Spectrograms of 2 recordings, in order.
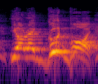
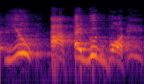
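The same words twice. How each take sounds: First: Loud, high praise to a son; loud affirmation. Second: Put-on "You are a good boy" slowly, each word separate; slow insistence. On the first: Retold or imitated. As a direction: declare it firmly and loudly. Father affirming his son, first take. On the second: Father insisting after son's denial.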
